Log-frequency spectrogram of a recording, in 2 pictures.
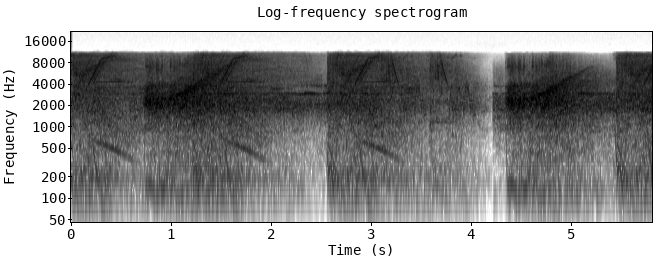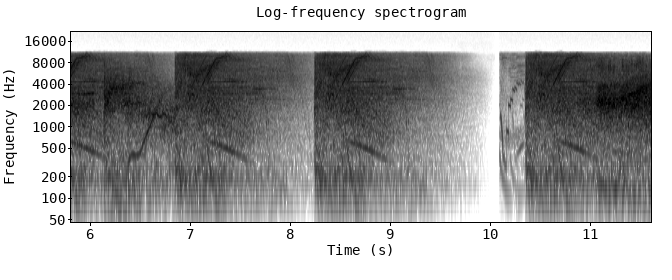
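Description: Energy weapons fire with sharp zaps.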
